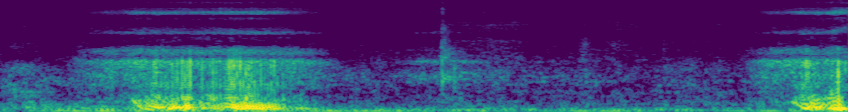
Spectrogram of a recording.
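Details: Snoring during a nap: low, rattling breath noises that rise and fade with each breath during sleep.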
